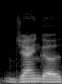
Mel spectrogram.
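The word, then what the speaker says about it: Django: do the thing about Jango the D is silent I thought oh I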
